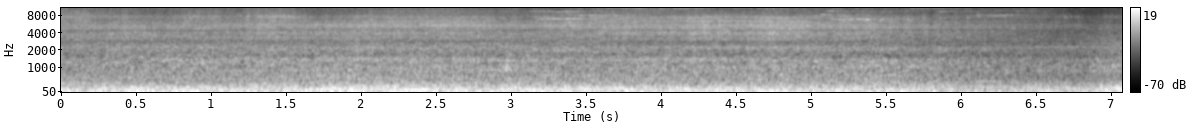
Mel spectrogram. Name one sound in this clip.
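A city bus engine rumbles as the bus pulls away.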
